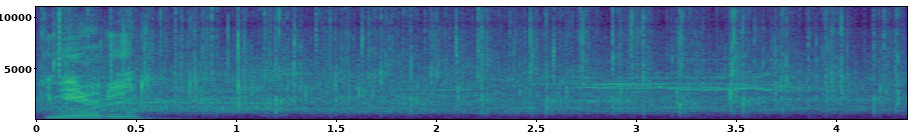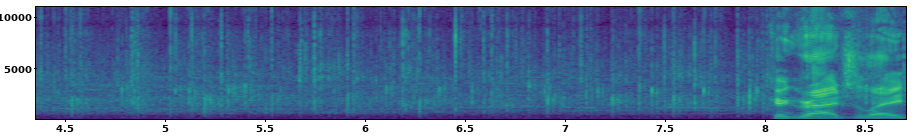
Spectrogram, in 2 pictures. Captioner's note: cheering & Applause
